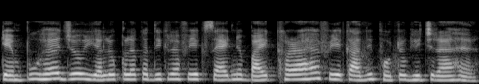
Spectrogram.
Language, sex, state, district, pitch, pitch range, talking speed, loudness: Hindi, female, Chhattisgarh, Kabirdham, 230 Hz, 210-240 Hz, 285 wpm, -17 LUFS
